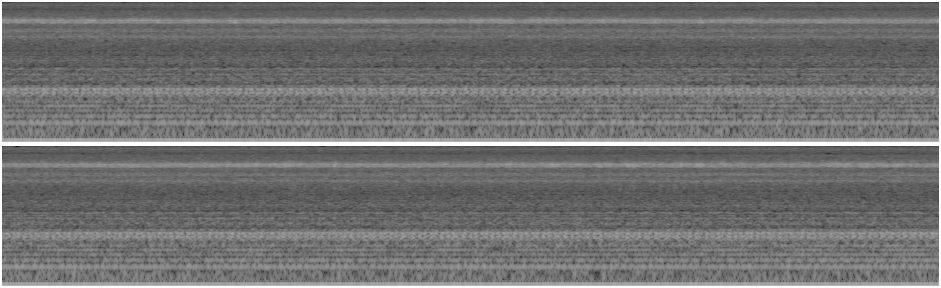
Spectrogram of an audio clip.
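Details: Real recording of three different nebulizers running continuously: a steady mechanical hum with a constant hiss and no pauses.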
